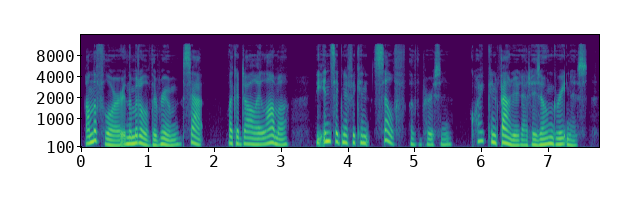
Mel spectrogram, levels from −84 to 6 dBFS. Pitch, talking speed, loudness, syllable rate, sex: 195 Hz, 200 wpm, -18 LUFS, 5.9 syllables/s, female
